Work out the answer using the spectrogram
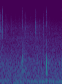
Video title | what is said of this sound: ŞEHRİNİ GEZDİR - İzmir – Takipçimle Güzel İzmir’de Lezzet Turu - Ayaküstü Lezzetler | แข็งมากแต่เมื่อเราย่างกลับไปกลับมาแบบนี้และมันถูกเอาเนื้อออกไปแล้ว.กรอบมากขึ้น.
